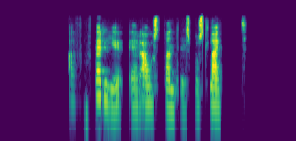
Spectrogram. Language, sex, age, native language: Icelandic, female, 40-49, Icelandic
